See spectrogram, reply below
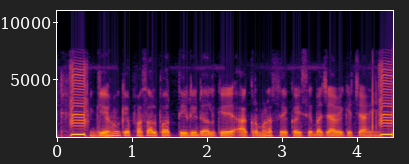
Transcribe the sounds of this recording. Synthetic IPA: ɡeːɦũkepʰəsəlpəɾt̪iːɽiɖəlkea̰ːkɾəməɽ̃sekəɪsebət͡ʃaːweket͡ʃaːɦi

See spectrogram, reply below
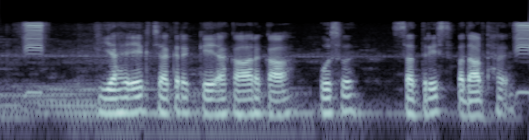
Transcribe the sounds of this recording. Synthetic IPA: jəɦeːkt͡ʃəkɾkeəkaːɾkaʊsw | sət̪ɾɪspəd̪aːɾt̪ʰɦɛː

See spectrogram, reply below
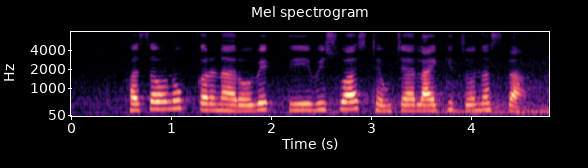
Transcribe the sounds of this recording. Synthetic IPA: pʰəsəwɳuːkːəɾɳaɾɔʋjek̚t̪iːʋiɕʋasʈʰewt͡ɕjalajkit͡sonəst̪a

